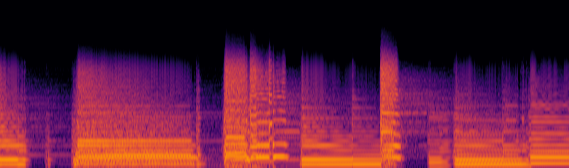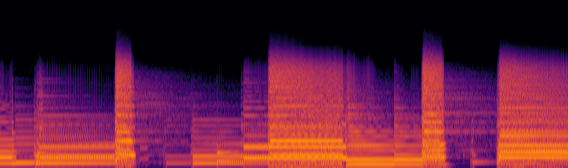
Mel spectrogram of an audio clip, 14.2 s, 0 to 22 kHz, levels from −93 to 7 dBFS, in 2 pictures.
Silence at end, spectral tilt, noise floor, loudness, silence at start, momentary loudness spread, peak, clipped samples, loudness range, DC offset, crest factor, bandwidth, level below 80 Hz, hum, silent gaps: 0 s; -8 dB/octave; -44 dBFS; -21 LUFS; 0 s; 9 LU; -8 dBFS; under 0.1%; 3 LU; under 0.1%; 12 dB; 6.6 kHz; -44 dBFS; none; none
